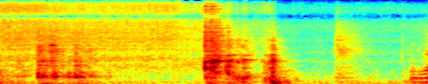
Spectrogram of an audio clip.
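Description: Cluster beans frying in a pan are stirred with a spoon, giving a soft sizzle with a couple of sharp metallic scrapes and clatters near the middle, then quieter frying.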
